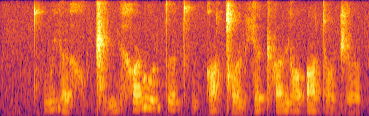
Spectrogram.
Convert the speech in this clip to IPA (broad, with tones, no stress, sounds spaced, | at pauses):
t̪ʰ u˨˥ j ɜ˩ x ṳ˨˥ ɡ͡ǁ ə˩ ɲ ɪ˨˥ x ɔ˨˥ ɳ w u˨˥ ɳ t̪ ə˨˥ t̪ʰ u˩ ɡ ɒ˨˥ ǀ ɔ˩ ɳ ç ɜ˨˥ ʈʰ ɒ˨˥ ɳ j ɔ˨˥ ʔ ɒ˨˥ t ɔ˩ d͡ʒ ʌ˩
